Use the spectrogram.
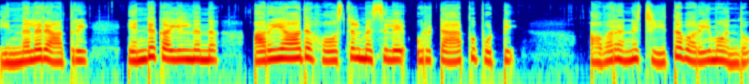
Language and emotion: Malayalam, fearful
